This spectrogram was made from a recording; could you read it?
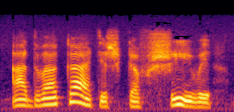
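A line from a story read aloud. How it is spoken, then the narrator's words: Gruff mutter. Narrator (Russian): буркнул выдр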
